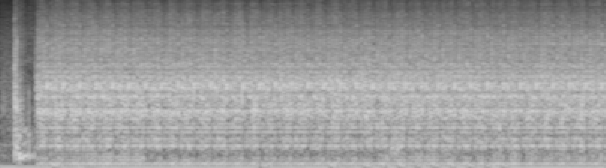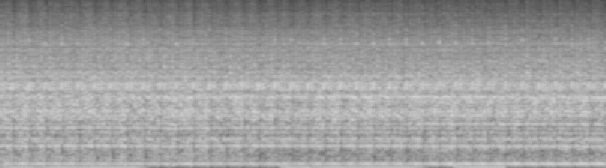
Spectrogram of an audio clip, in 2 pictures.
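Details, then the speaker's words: VW Golf on cold start: catches into a fast cold idle with a light, uneven ticking knock over a busy top end. It knocked less as it ran; it's unsure whether the knock is from the engine, and piston parts are suspected. "Короче мы сейчас заводим гольф наш прекрасный нас начинает что-то как стучать прям стучать прям как будто мотор"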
